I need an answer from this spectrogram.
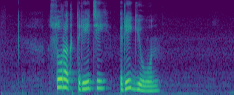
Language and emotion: Russian, neutral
